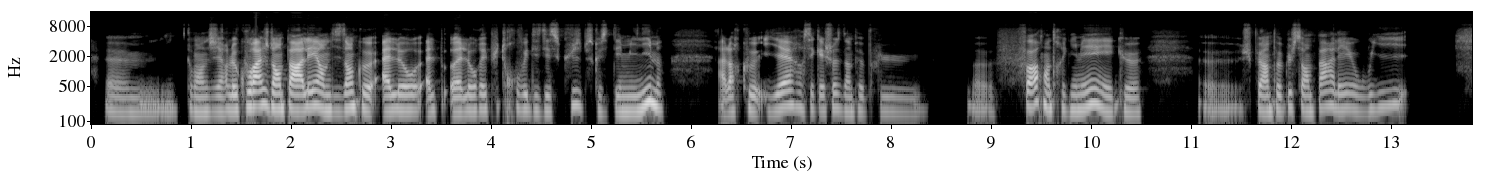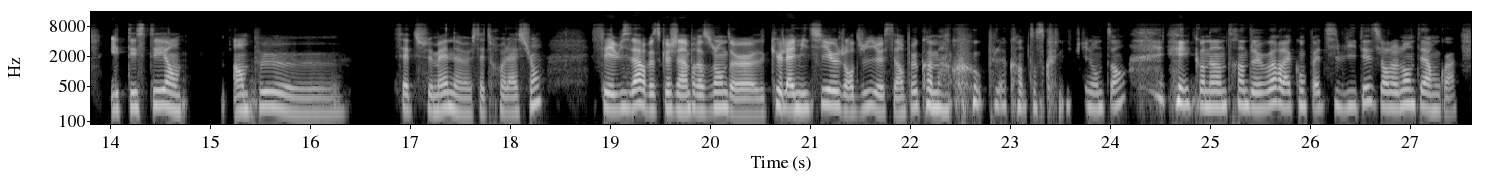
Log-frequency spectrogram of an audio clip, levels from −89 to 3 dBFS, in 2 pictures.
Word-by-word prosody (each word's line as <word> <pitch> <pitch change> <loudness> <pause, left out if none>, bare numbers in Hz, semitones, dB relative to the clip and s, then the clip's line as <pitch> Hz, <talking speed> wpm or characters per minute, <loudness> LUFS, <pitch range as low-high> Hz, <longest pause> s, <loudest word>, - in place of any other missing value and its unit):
hem, 155 -1 -10 0.3
comment 155 -2 -4
dire? 160 +1 -3
Le 170 0 +3
courage 200 +3 +7
d'en 180 -2 +6
parler 180 +2 +9
en 190 - +5
me 175 - -1
disant 180 +3 +1
qu'elle 170 -2 +2
au 170 0 +1
elle 155 - 0
p - - -18
elle 155 +1 +3
aurait 170 +1 -2
pu - - -10
trouver 175 -2 -8
des 165 -1 -10
excuses 210 +6 -6
puisque 175 - -9
c'était 160 +2 -6
minime, 185 +7 +1 0.6
alors 155 +2 -2
qu'hier 185 +4 -1
c'est 175 - -8
quelque 165 -1 -3
chose 185 0 -5
d'un 160 -1 -7
peu 160 - -10
plus 155 -1 -17 0.5
heu, - - -13
«fort», - - +1
entre 180 0 -5
guillemets, 175 +2 -2
et 155 - -11
que 155 -1 -7 0.7
heu, 175 0 -14
je - - -11
peux - - -2
un 160 - +3
peu 170 0 -5
plus 195 0 -5
en 165 -1 -1
parler. 185 0 -3
Oui. 185 - -10 0.8
Et 180 - 0
tester 205 +2 +1
un 185 -3 +2 0.5
un 170 +1 +2
peu, 195 +2 -6
heu, 155 -5 -5 0.5
cette 175 -2 -2
semaine 170 -3 -1
cette 155 0 -6
relation. 160 +9 -3 0.5
C'est 190 -3 +4
bizarre 200 +4 +5
parce 180 -2 -1
que 185 - +3
j'ai 180 -2 +3
l'impression 170 +2 +2
de 145 -3 +2
que 215 - +2
l'amitié 190 +4 +5
aujourd'hui, 190 +1 -1
heu, 165 - +2
c'est 165 -2 -4
un 150 - -1
peu 195 +3 -2
comme 210 -1 +2
un 180 - -3
couple 220 0 -6
quand 200 -1 -7
on - - -4
se 225 - -5
connaît 205 - -8
depuis 215 -1 -12
longtemps 200 +6 -4 0.5
et 225 -2 +5
qu'on 210 -4 -1
est - - +4
en 200 0 +1
train 215 -1 -2
de 195 -3 0
voir 220 +5 +2
la 200 -1 +2
compatibilité 205 +2 -5
sur 205 -3 -1
le 190 - +1
long 220 +3 +1
terme, 185 -5 -1
quoi. 155 -1 -8
180 Hz, 200 wpm, -23 LUFS, 165-200 Hz, 0.8 s, parler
